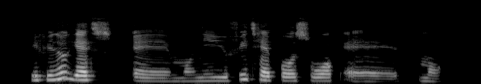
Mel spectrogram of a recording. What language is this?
Nigerian Pidgin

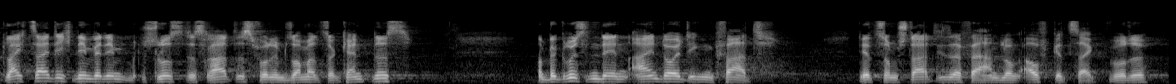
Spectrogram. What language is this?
German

